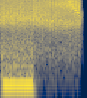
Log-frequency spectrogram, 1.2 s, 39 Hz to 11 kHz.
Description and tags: Shaking glitch,noisy(4lrs,mltprcssng)
A glitch effect created artificially. Enjoy it! If it does not bother you, share links to your work where this sound was used.
Note: audio quality is always better when downloaded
